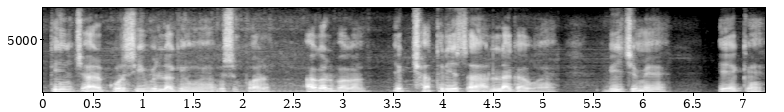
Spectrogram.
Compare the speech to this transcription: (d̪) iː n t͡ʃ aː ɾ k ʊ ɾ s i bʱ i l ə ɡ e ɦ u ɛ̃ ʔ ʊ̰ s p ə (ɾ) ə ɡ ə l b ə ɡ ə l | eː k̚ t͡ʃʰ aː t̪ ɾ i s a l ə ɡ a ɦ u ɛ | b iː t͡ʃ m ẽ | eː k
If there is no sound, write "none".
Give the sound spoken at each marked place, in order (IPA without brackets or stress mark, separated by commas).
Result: t̪, ɾ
